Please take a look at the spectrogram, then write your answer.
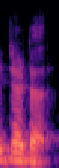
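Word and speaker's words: debtor: लेकिन यहां पर हम कहेंगे डेटर। टी ई बी टी ओ आर B silent रहेगा।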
